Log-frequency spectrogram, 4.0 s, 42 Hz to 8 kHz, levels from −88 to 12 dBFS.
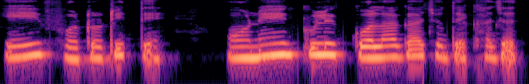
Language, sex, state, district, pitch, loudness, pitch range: Bengali, female, Assam, Hailakandi, 235 Hz, -14 LUFS, 220-260 Hz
